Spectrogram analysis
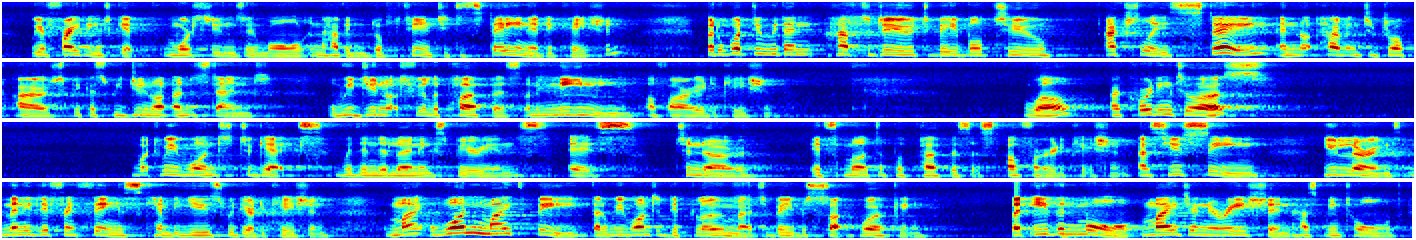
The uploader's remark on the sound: Keynote at SRHE Annual Research Conference 2017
